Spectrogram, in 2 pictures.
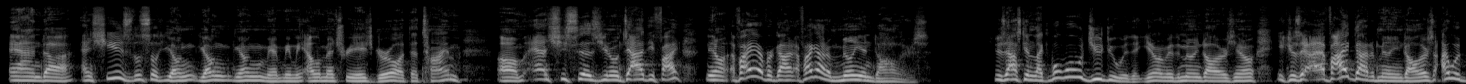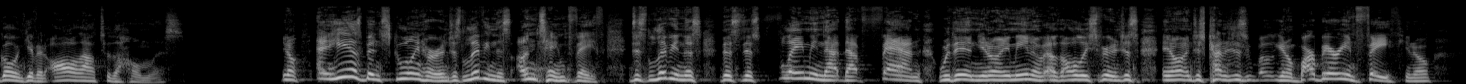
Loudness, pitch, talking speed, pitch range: -25 LUFS, 195 Hz, 255 wpm, 170-220 Hz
